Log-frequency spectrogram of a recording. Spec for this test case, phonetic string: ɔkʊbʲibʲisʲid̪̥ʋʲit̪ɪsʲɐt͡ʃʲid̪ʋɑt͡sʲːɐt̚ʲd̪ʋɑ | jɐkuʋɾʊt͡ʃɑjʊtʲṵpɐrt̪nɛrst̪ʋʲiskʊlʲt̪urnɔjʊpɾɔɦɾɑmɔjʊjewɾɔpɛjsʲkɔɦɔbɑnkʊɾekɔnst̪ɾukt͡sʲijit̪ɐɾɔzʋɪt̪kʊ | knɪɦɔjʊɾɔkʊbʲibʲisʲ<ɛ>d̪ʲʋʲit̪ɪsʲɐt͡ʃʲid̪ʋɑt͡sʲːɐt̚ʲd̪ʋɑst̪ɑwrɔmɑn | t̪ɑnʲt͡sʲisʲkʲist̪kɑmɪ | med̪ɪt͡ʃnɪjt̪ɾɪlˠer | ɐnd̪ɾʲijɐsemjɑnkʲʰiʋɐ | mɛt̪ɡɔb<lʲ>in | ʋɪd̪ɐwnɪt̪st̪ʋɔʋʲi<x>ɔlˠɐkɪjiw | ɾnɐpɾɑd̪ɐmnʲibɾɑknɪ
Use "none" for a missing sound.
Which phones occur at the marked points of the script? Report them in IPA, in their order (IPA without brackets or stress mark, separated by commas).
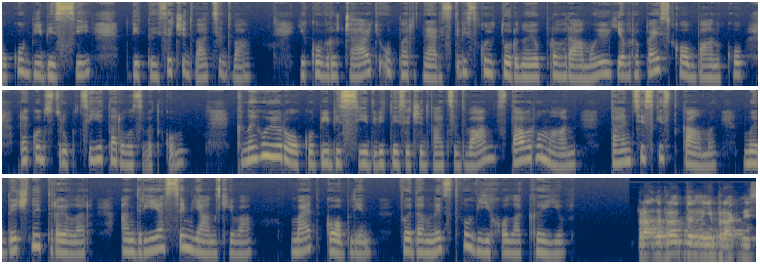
i, lʲ, x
